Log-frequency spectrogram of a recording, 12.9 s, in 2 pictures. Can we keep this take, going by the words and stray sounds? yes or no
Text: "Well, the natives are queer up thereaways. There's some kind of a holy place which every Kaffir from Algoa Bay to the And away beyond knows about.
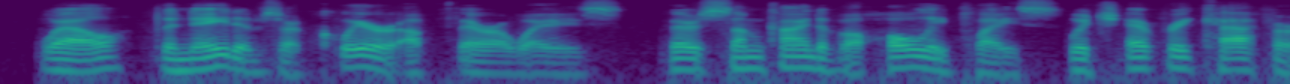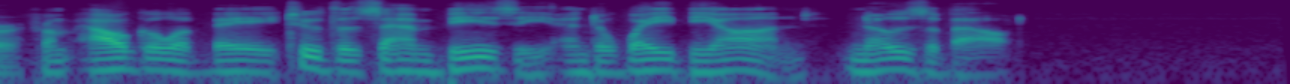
no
